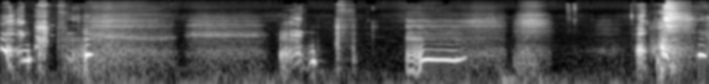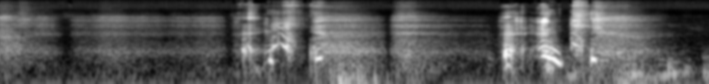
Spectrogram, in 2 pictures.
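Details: Stifled sneezes from a person with flaring allergies and a very tickly nose: breathy catching inhalations building to several short, muffled, held-back sneezes.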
